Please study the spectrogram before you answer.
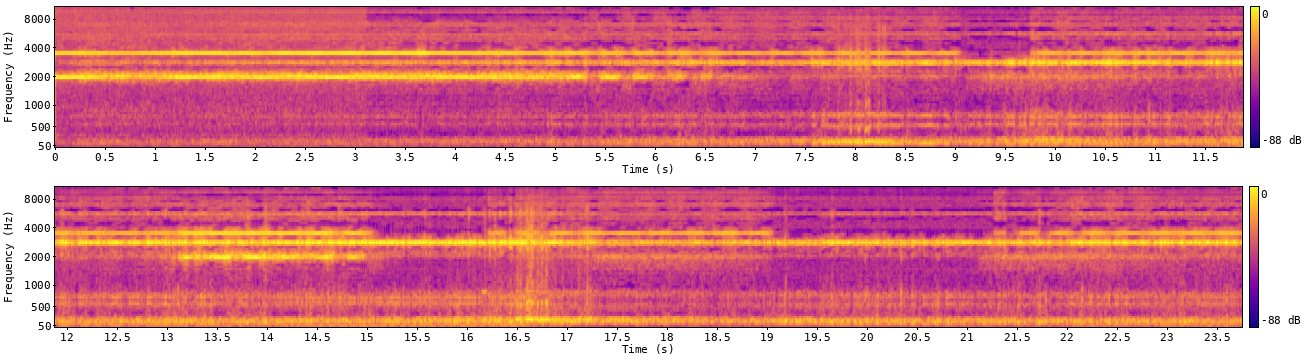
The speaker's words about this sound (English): Yeah, it sounds like radio static. Sure does.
